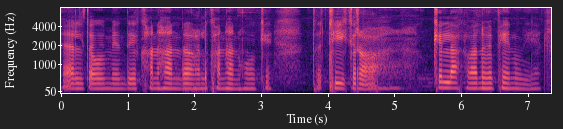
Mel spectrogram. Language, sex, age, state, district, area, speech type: Maithili, female, 18-30, Bihar, Samastipur, rural, spontaneous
